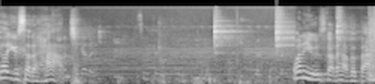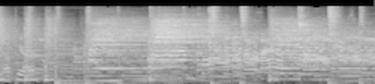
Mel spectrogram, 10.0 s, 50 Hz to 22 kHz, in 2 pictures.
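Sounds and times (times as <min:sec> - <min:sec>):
low voices: 0:00.0 - 0:09.7.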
